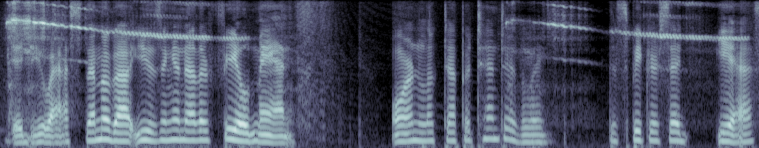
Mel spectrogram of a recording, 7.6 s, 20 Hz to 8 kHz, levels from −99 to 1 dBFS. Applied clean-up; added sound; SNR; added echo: neural mask model RNNoise.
